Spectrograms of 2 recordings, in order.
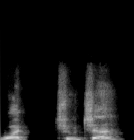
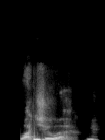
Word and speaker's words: Wauchula: So you're in Tampa and it's called Wachucha. – Wachua. – Wachua. Let's do this. – It is spelled Wauchula.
